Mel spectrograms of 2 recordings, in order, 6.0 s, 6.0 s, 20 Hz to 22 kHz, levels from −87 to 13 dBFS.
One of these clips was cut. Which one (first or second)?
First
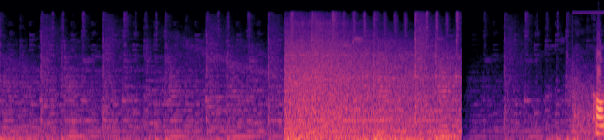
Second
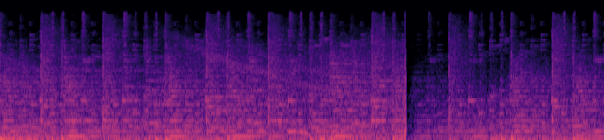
first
